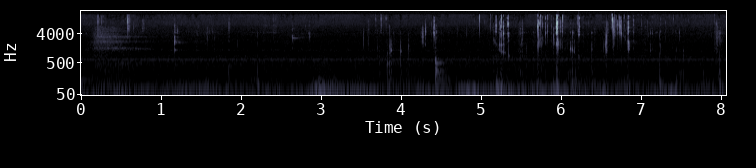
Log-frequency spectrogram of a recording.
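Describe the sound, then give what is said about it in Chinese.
Quiet chewing and mouth clicks as someone eats homemade porridge, faint and intermittent with no talk. “快点张开嘴，尝尝我熬的粥好不好喝？尝一尝嘛。”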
